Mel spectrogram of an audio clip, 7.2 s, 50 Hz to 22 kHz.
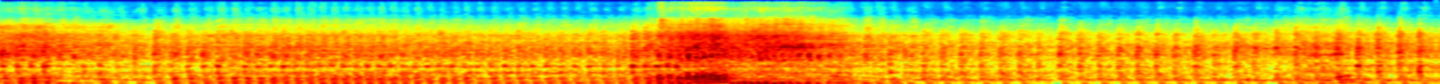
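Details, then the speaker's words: Yamaha Sniper 150 V1 just started and warming up: idle with a loose busy clatter on the firing beat, louder with the clutch lever released and quiet when pulled; worn clutch damper, to be replaced. "Maririnig ninyo. Siya, paingganin yan. Ayun, ingay yung makina niya."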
